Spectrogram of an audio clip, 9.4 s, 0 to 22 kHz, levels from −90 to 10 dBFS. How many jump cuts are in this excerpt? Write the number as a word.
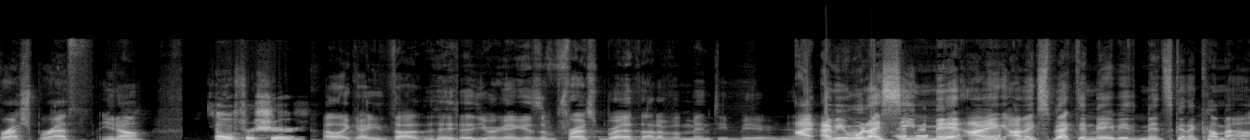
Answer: two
